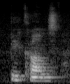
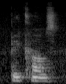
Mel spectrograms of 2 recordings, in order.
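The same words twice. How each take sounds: No difference in how they are said.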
